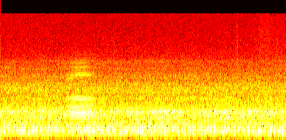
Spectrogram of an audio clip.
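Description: Steady low rumble and hiss of road noise inside a moving car, with a brief vocal sound about a second in.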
